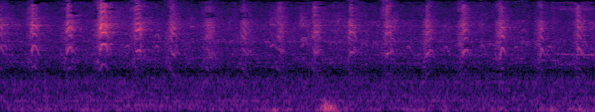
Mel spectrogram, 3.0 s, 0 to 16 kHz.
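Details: At Solleveld on 26 May 2018, young great spotted woodpeckers call from the nest while the parents bring food. The call is an even run of quick, high chattering ticks, with a dull knock near the middle.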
